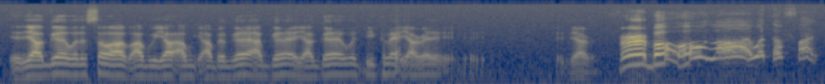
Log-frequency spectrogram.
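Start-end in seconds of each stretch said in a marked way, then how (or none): 6.2-8.2 high-pitched startled exclamation, trailing softer; startled outcry. Real, not acted. Performer startled by Furbo, high surprised cry. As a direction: voice shoots up in sudden surprise. Startled by someone or something appearing.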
